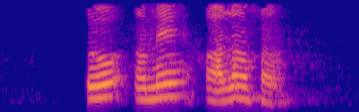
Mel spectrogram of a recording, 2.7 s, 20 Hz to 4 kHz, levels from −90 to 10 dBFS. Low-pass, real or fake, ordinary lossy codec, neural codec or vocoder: 3.6 kHz; fake; MP3, 32 kbps; vocoder, 44.1 kHz, 128 mel bands, Pupu-Vocoder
